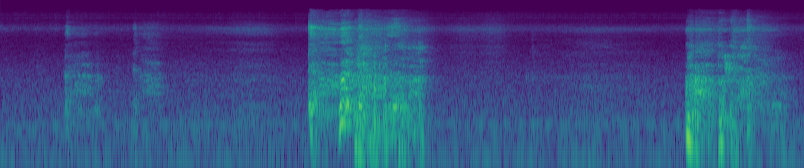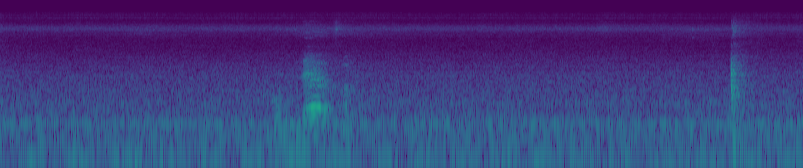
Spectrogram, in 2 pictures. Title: Girl coughing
